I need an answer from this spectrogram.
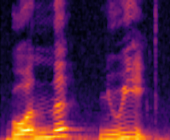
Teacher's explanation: I pay attention, there is no nasal sound.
